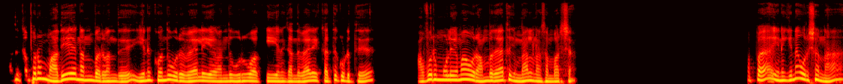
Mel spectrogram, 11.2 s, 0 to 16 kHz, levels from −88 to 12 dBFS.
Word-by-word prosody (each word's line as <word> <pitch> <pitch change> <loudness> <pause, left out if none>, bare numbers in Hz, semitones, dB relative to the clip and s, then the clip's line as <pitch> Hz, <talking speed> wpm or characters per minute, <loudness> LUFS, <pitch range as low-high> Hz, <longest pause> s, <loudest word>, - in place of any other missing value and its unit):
அதுகப்புறம் 215 +4 -1
அதே 190 +10 +2 0.2
நண்பர் 170 -6 +1
வந்து 135 -3 -1 0.3
எனக்கு 170 +2 -1
வந்து 180 +3 +2
ஒரு 145 -3 +2
வேலைய 150 0 +1
வந்து 135 +1 -1
உருவாக்கி 140 -1 -1
எனக்கு 130 0 -1
அந்த 125 - -1
வேலைய 160 +2 0
கத்துக்குடுத்து 135 -4 -2 0.8
அவர் 205 +9 +1
மூலியமா 195 +2 +2
ஒரு 165 - +2
50,000க்கு 160 +1 0
மேல 160 0 +1
நான் 135 -1 -1
சம்பாரிச்சேன். 130 +5 -3 2.3
அப்ப 175 +4 -5 0.2
இன்னைக்கு 170 +1 +1
என்ன 255 - -1
விஷயம்னா, 155 -9 0
155 Hz, 135 wpm, -22 LUFS, 135-180 Hz, 2.3 s, அதே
